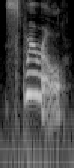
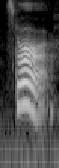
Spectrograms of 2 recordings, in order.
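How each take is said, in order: First: It is said with two syllables, British style. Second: It is said as one syllable, Canadian style. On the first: "Brits say squirrel" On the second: "Canadians say squirr"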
